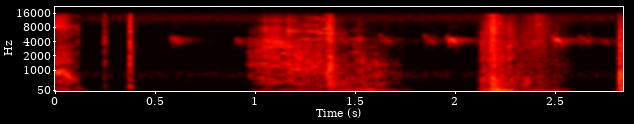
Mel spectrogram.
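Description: A wooden box lid creaks open.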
